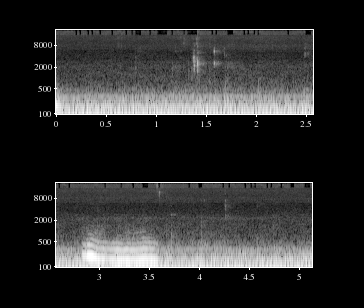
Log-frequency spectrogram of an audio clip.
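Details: Sleeping black female cat Miss Tinker Kitty, curled up and exhausted on a pillow indoors; one low, humming snore of about half a second midway, with faint light clicks beforehand and steady room hum.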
